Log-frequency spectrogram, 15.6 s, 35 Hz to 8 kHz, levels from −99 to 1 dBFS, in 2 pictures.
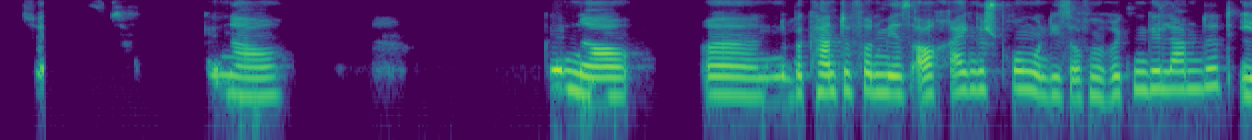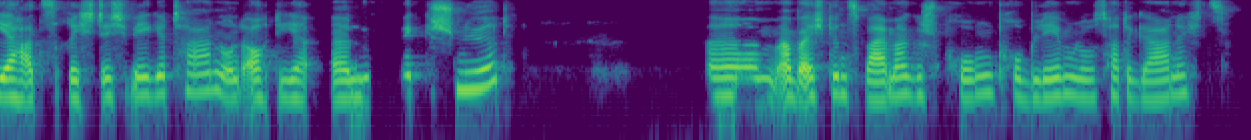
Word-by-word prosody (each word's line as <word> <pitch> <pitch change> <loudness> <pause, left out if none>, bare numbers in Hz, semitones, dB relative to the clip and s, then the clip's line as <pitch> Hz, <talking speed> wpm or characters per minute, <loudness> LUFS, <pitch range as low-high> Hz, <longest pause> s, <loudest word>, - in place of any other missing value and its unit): Zuerst, - - -13 0.5
genau. 205 -1 -3 1.6
Genau. 210 -7 +5 0.4
Äh, 205 -1 +1
'ne 205 +1 -5
Bekannte 225 +2 +1
von 235 -1 0
mir 220 - +4
ist - - -5
auch 210 +3 +2
reingesprungen 250 0 +1
und 210 - -1
die 205 - -3
ist 190 - -8
aufm 195 +2 -3
Rücken 215 +6 -3
gelandet. 255 +2 0
Ihr 195 -2 +5
hat's 170 - -3
richtig 180 +2 0
wehgetan 225 +3 -1
und 180 - +1
auch 185 - +2
die, 180 0 -5 0.2
äh, 175 +1 +2
Lunge 185 +2 -2 0.2
weggeschnürt. 285 - +1 1.2
Ähm, 200 0 +1
aber 190 - +6
ich 200 - +1
bin 215 -1 -1
zwei 170 -3 +3
mal 205 +1 +2
gesprungen, 205 +1 -5
problemlos, 190 0 -3
hatte 185 -2 -5
gar 175 +1 -2
nichts. 215 +1 -8
205 Hz, 145 wpm, -25 LUFS, 195-230 Hz, 1.6 s, aber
